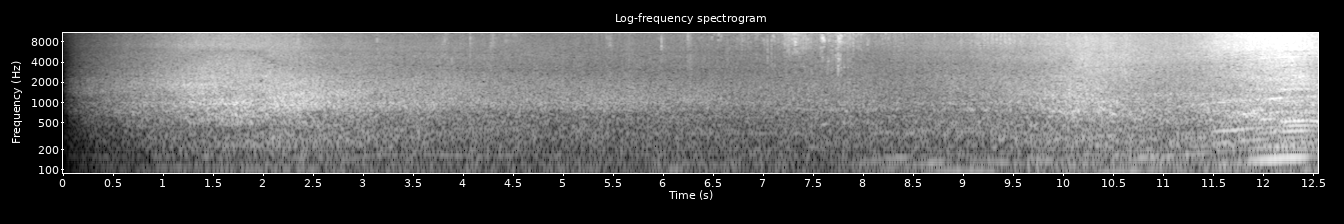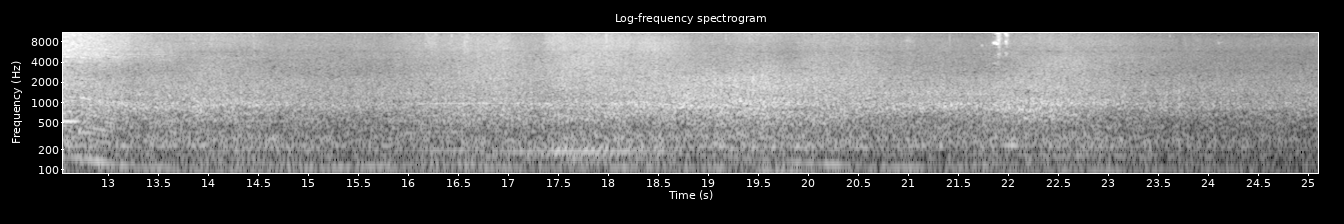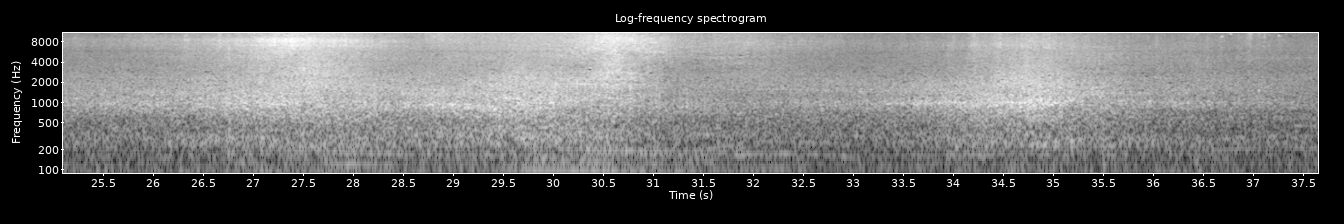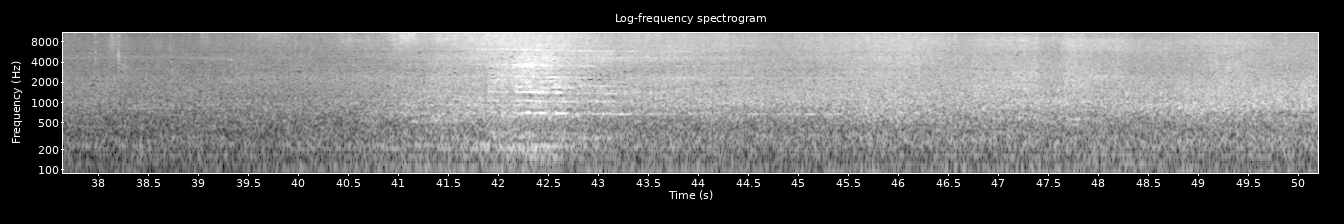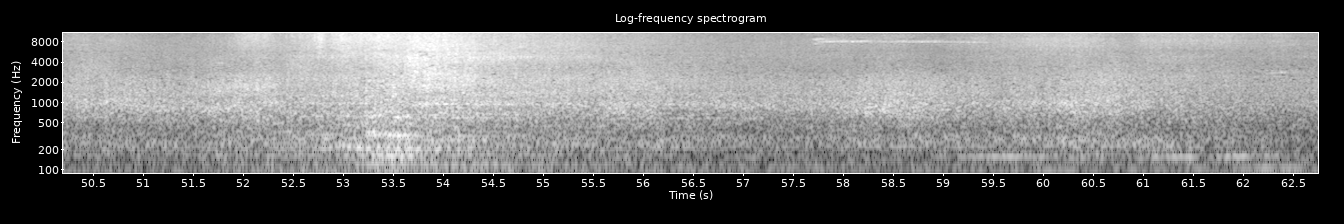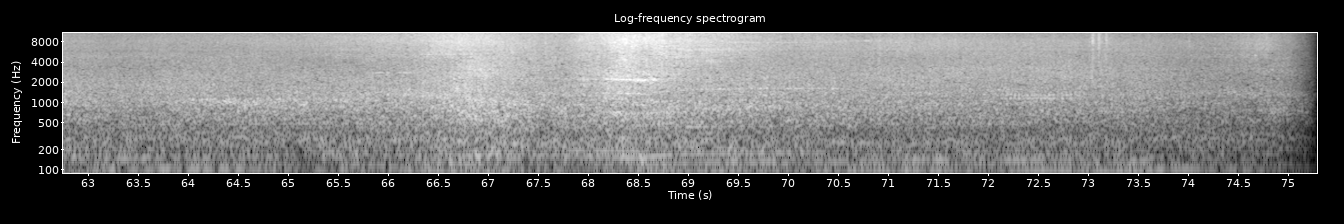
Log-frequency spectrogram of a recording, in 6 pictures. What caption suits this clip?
Recorded in a bus stop on a high street in London, cars, buses and bikes passing (mostly from left to right)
